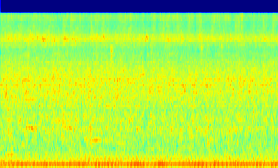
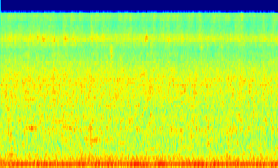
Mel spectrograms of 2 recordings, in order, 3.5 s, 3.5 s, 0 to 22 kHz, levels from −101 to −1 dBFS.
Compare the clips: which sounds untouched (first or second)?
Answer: first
